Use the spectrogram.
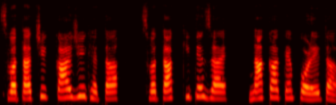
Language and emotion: Goan Konkani, neutral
